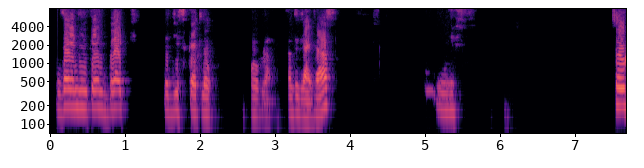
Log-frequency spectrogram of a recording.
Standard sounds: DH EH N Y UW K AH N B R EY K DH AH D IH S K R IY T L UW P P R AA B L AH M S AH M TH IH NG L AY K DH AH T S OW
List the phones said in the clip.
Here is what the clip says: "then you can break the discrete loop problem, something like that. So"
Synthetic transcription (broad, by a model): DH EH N Y UW K AH N B R EY K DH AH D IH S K EH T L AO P P R AA B L AH M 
